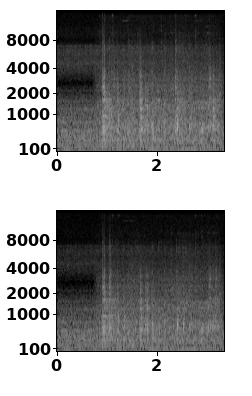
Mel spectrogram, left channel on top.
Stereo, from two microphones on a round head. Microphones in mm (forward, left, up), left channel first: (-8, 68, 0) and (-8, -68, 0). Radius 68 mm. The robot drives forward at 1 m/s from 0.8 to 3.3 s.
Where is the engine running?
25° left (ahead or behind).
